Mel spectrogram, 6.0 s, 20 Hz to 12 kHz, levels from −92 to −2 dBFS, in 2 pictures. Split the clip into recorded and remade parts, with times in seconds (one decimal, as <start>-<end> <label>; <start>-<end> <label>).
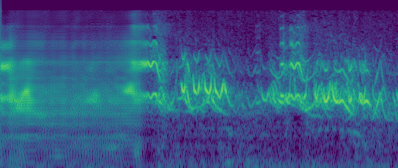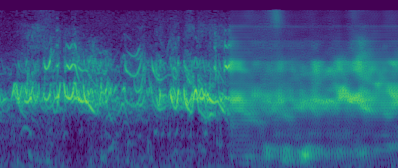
0.0-1.1 remade; 1.1-4.7 recorded; 4.7-6.0 remade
